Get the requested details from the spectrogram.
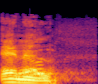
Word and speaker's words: Enel: Enel is a I think in Italy, in Italian, we pronunciate it Enel.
